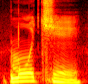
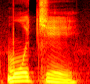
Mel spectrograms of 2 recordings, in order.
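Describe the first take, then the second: The two takes are said the same way.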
